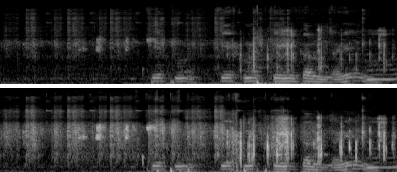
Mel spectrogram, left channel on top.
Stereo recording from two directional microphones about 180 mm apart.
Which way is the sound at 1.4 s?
45° right (ahead or behind).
